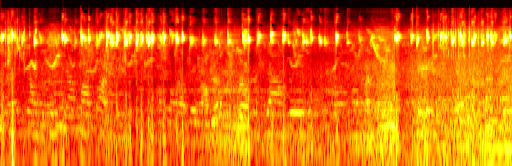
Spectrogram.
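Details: A group of lovebirds chirping together, used to coax a silent lovebird to sing: a continuous stream of shrill, high chirps and squeaky twitters, with faint lower warbles underneath.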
